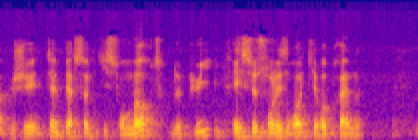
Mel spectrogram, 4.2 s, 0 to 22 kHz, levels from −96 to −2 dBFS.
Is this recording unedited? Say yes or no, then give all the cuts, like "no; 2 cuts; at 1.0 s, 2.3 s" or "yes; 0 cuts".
no; 2 cuts; at 2.3 s, 2.8 s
